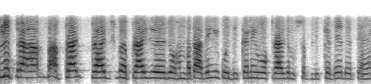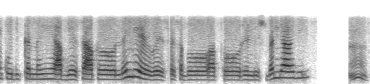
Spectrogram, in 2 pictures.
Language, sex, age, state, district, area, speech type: Hindi, male, 60+, Uttar Pradesh, Sitapur, rural, conversation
